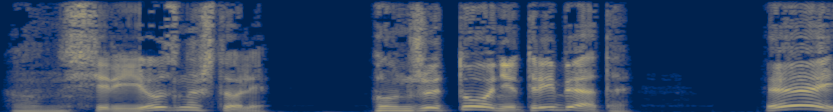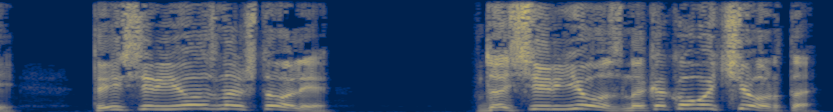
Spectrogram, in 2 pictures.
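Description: A man reading aloud and voicing flustered young bespectacled men who talk in an agitated, excited way. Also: low voice, normal speed, few pauses, no room sound, clean studio sound.

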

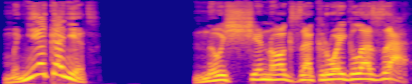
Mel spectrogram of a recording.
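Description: Brief: a male narrator playing a jeering storybook crook, husky with a lively swing. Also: high-pitched, unhurried, dry recording, studio quality, voice pushed up, heavily acted. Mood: sneering. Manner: mocking, sneering. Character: sly mustached male crook, jeering and vengeful.

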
